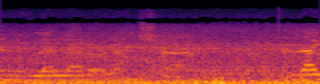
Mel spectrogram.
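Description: Steady low rumble inside a car's cabin, with a voice speaking briefly at the start and again at the very end.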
